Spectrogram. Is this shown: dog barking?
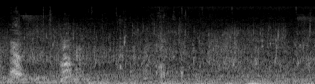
yes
